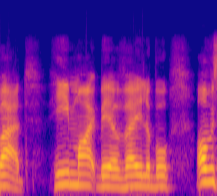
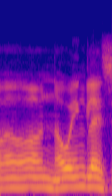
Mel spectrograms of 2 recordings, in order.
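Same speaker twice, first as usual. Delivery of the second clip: put-on confused voice, quieter; 2 semitones lower, 8 dB quieter than usual. Retelling asking a non-english speaker for directions; imitating the foreigner's reply. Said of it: "They're like".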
